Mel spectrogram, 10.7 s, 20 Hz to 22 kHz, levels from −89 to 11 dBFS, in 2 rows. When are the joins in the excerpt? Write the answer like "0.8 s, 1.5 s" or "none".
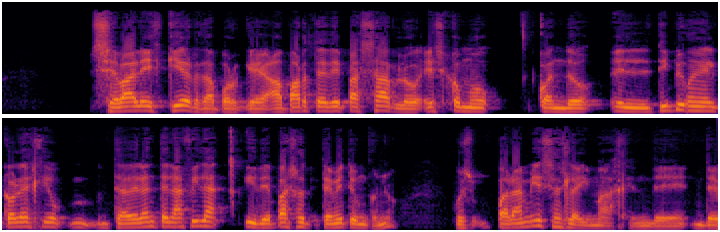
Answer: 5.1 s, 7.7 s, 8.1 s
